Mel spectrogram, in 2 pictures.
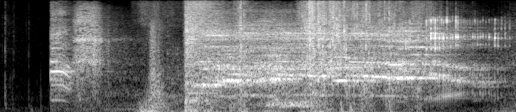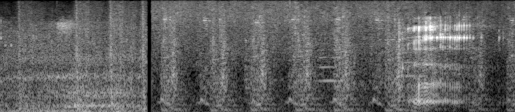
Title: burp compilation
